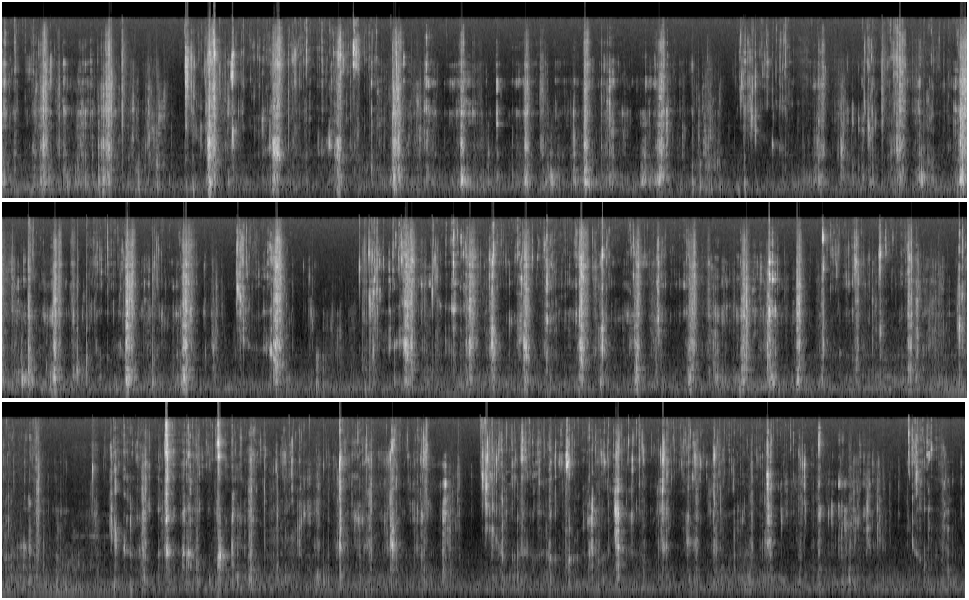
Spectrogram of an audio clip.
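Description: Close-miked chewing of kimchi: rapid, crisp, wet crunches and mouth sounds, many per second.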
